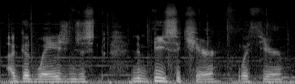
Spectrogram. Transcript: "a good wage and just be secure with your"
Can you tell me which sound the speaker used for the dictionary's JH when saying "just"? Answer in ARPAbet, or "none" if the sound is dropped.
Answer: JH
